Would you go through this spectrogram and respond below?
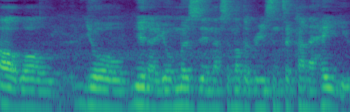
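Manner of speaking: ordinary delivery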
